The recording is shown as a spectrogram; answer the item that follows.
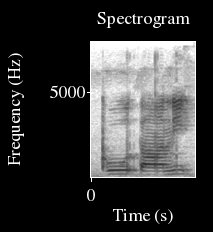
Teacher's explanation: సర్వభూ భూకి మహాప్రాణం ఉంది గమనించండి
